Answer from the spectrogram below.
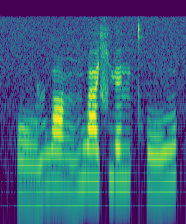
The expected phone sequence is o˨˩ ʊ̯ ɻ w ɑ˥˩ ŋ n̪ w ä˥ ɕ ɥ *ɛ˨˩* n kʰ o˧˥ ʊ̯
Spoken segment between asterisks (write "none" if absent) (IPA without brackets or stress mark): ɛ˥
